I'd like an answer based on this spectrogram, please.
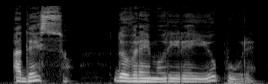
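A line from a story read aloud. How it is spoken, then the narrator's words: Murmuring. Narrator (Italian): mormorava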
